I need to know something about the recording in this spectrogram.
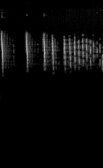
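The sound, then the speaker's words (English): A bat's echolocation chirps, a few spaced high calls that quicken into a rapid accelerating series, a feeding buzz as it detects and homes in on prey, crisp and fairly loud with no other sound around them. “Those chirps you heard are the sound of a bat detecting and homing in on some prey.”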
